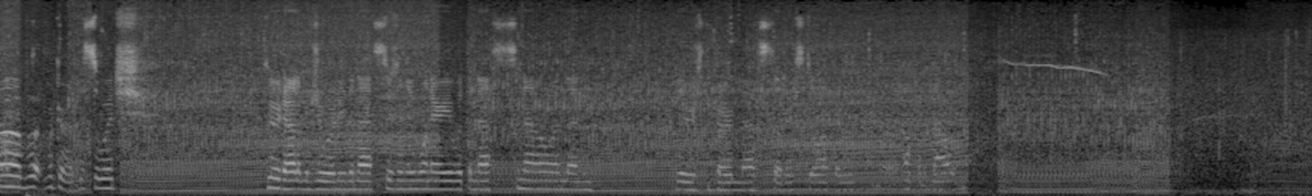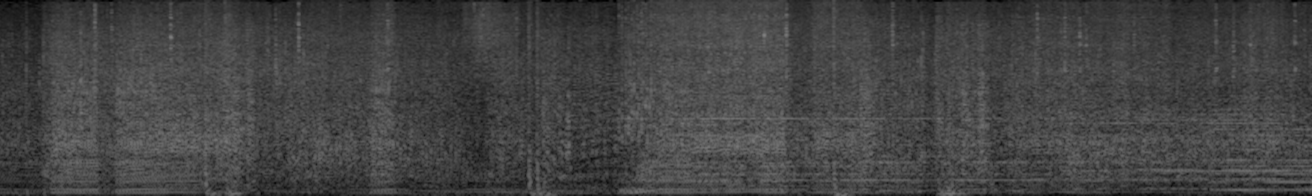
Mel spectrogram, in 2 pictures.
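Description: A motorcycle engine rumbles steadily and revs up and down.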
